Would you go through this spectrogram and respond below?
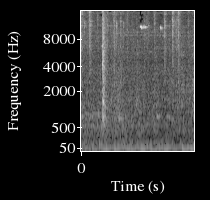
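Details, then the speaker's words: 1969 Ford highboy ranch truck, test drive after repairing noisy front right drum brake: steady low road rumble with no scraping, grinding or rattling from the wheels; normal brake operation. "I think we got it fixed it's not making any noise the brakes are"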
